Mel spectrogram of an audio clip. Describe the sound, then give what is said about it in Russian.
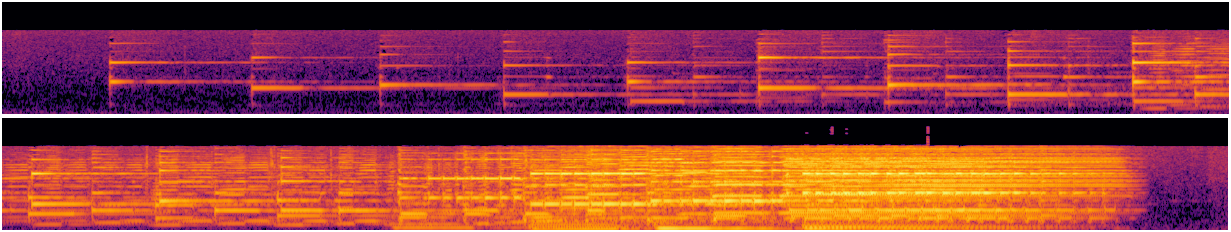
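Church bells ring out, starting with single tuned strikes that quicken and multiply into a loud, dense peal with deep low bells joining before it cuts off abruptly. “Колокола.”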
